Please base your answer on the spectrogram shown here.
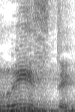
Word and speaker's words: wrist: हम लोग इसको वरिष्ठ नहीं बोलेंगे, इसलिए W के बाद में यदि R आता है तो हम लोग W को साइलेंट कर देते हैं।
